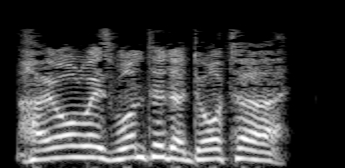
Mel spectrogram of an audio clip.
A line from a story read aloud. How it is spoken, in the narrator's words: he yells in her ear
